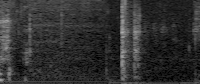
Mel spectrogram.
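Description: Quiet room tone with a faint steady low hum, and one short click about a second in.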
